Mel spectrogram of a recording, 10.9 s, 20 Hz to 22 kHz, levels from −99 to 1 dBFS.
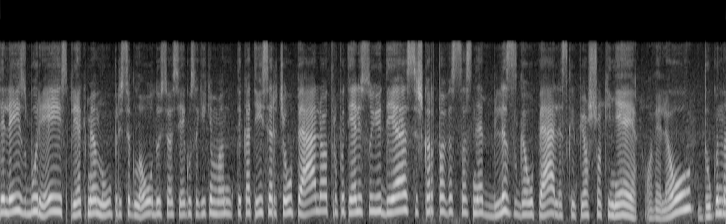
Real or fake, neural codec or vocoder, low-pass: fake; vocoder, 22.05 kHz, 80 mel bands, WaveNeXt; 9.9 kHz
